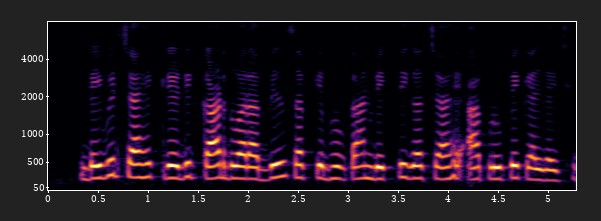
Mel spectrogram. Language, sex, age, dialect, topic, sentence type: Magahi, female, 60-100, Western, banking, statement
